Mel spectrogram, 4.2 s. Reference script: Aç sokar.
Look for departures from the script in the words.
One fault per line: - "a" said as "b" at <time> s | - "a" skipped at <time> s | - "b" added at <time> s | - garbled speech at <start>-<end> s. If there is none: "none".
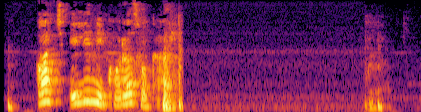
- "elini kora" added at 0.7 s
